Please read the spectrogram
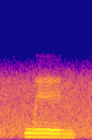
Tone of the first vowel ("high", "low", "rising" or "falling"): low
